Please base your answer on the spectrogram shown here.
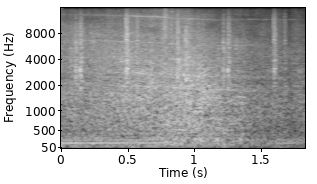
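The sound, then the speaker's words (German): A rusty car with a broken exhaust gives off a loud, rough engine rumble with a low droning hum under broad, steady noise. The sound holds evenly for most of its length, then dips a little near the end. “an der nächsten Kreuzung kam ihnen ein rostiger Wagen mit einem kaputten Auspuff entgegen.”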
